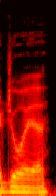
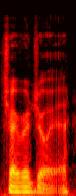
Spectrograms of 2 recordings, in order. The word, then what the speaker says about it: Trevor Gioia: Trevor Jaya Jaya Jaya Trevor Joya I said his name wrong I've been saying anymore for a while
